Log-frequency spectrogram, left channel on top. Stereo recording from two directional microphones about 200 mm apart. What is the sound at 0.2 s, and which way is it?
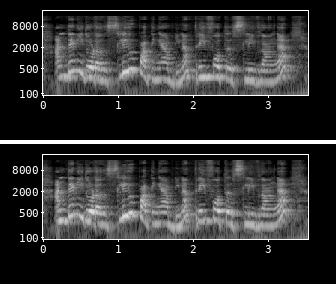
A woman's voice, 45° right (ahead or behind).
